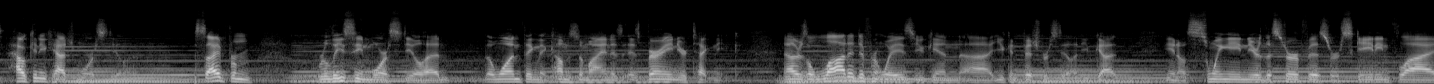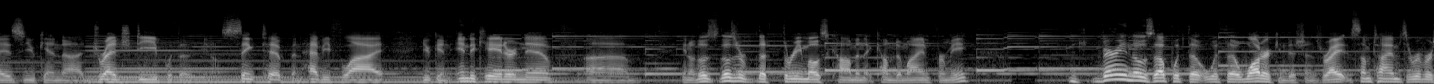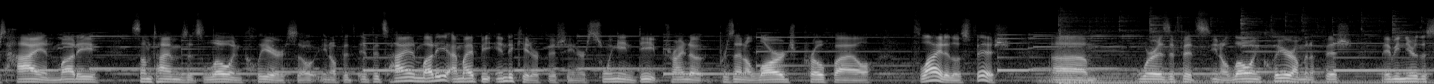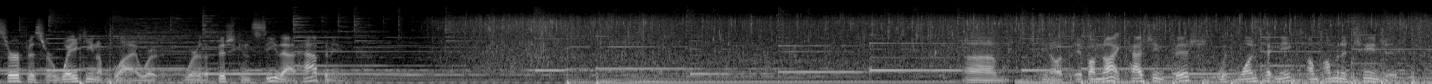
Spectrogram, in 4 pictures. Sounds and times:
Speech: 0.0s - 1.4s, 2.0s - 2.6s, 3.2s - 24.0s, 25.0s - 46.5s, 52.7s - 57.1s
Music: 0.0s - 57.3s.

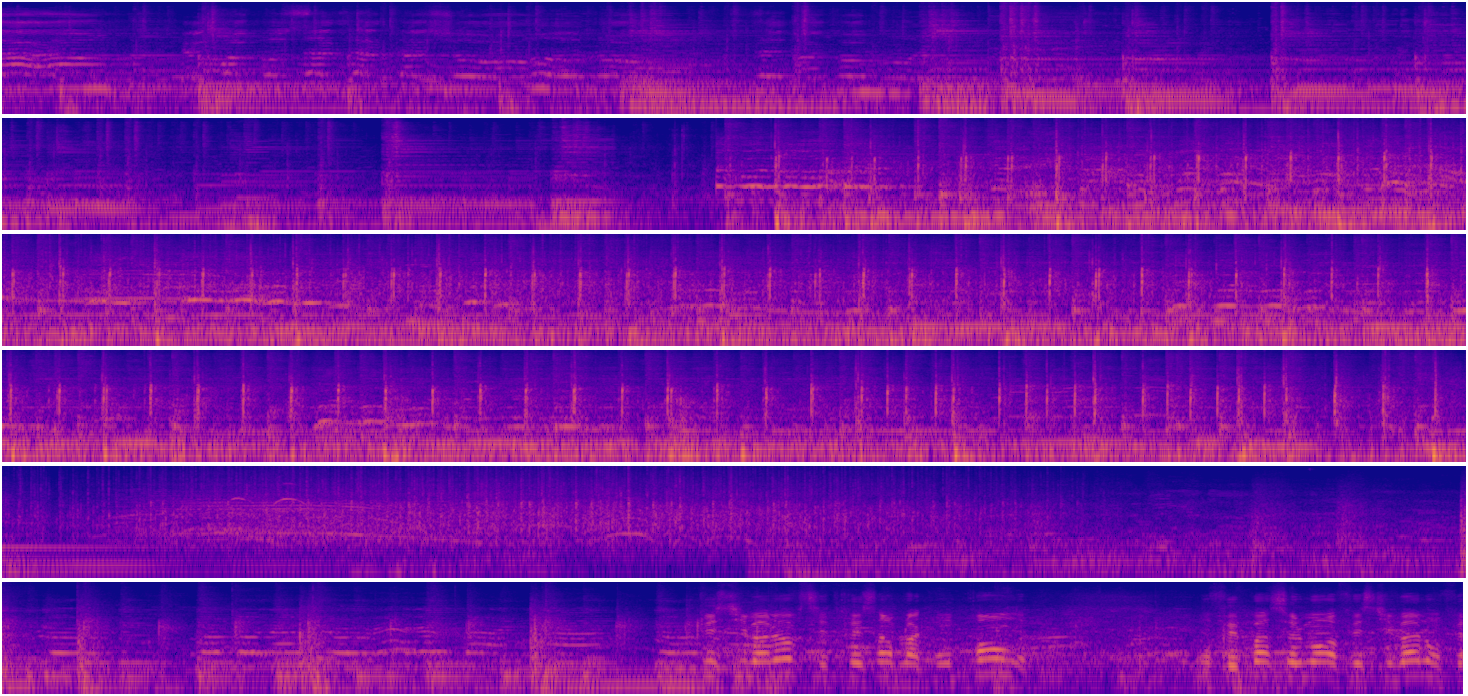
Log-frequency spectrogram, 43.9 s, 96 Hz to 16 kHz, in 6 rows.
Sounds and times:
Flamenco: 0.0s - 30.1s, 32.4s - 43.5s.

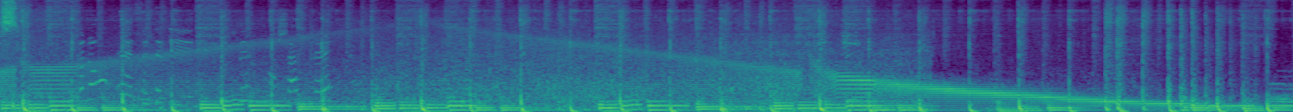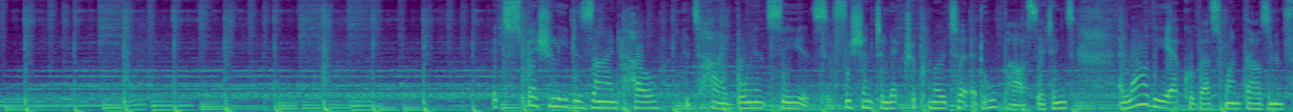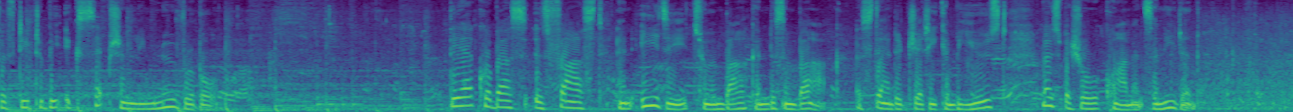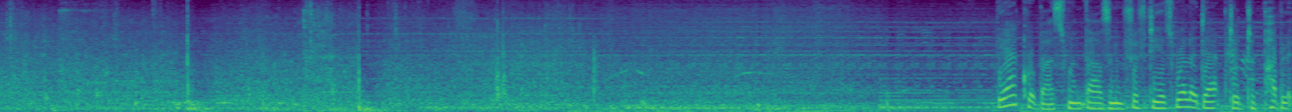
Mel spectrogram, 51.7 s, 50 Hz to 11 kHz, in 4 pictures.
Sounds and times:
Music: 0.0s - 38.1s, 41.8s - 51.7s.

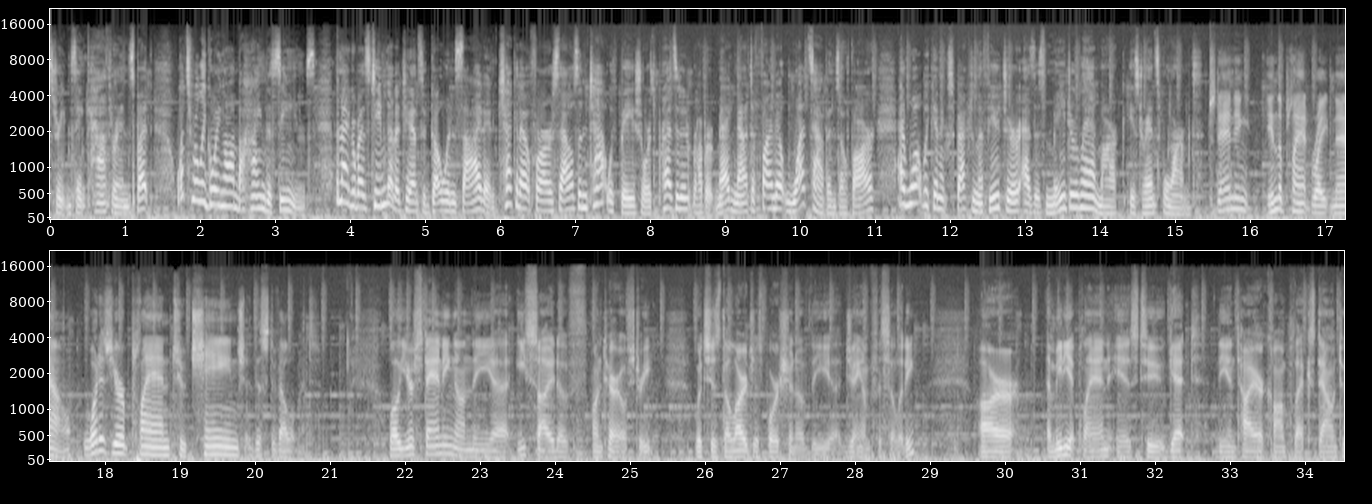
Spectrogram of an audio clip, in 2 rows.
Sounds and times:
Speech: 0.0s - 20.6s, 21.8s - 28.8s, 29.7s - 34.5s
Music: 0.0s - 34.5s.

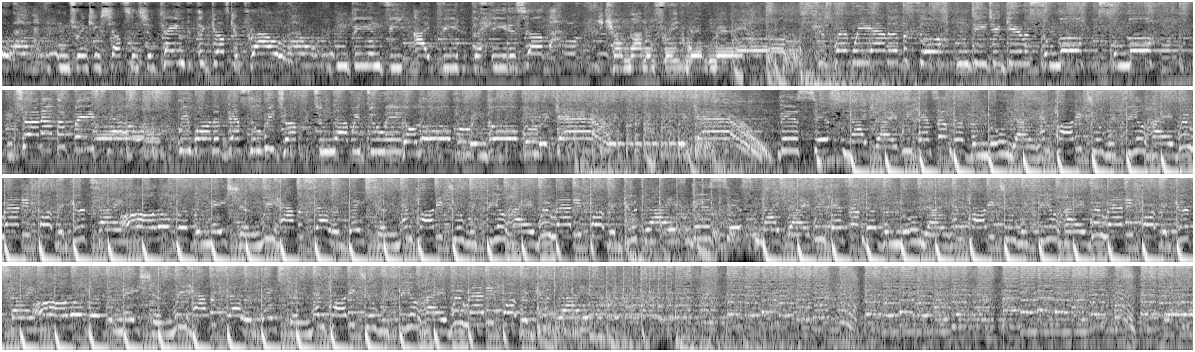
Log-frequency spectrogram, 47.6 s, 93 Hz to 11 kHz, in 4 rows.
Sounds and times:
Techno: 0.0s - 47.6s.

